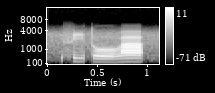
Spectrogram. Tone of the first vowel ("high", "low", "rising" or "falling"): low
